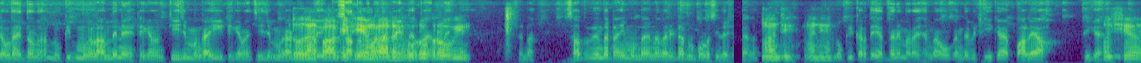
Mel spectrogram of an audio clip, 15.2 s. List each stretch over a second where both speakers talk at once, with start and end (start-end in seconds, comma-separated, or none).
3.9-6.0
